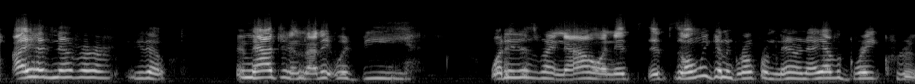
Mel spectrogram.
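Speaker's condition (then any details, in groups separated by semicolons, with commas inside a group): Cerebral palsy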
